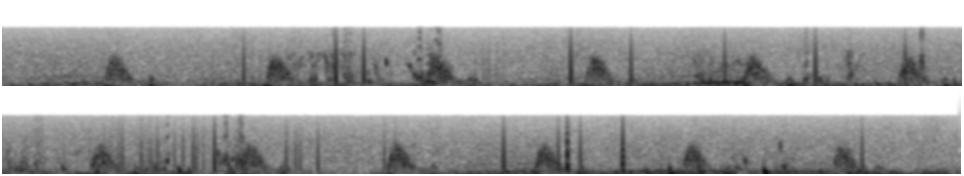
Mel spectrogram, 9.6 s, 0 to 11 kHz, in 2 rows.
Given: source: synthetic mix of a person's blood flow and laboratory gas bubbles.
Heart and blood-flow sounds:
Doppler ultrasound of blood flow; subclavian vein
1.42-1.98 s: bubbles
2.02-2.27 s: bubbles
3.40-3.77 s: bubbles
4.01-4.16 s: bubbles
4.21-4.33 s: bubbles
4.59-4.64 s: bubbles
4.80-5.21 s: bubbles
5.50-5.70 s: bubbles
5.87-6.07 s: bubbles
8.43-8.57 s: bubbles
8.66-8.80 s: bubbles
From the record:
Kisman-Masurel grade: 221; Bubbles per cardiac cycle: several, 3 to 8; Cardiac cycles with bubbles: 10 to 50%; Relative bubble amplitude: barely perceptible (0.100 to 0.250); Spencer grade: 2 (many but less than half of the cardiac periods contain bubble signals, singularly or in groups); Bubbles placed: anywhere in the cardiac cycle

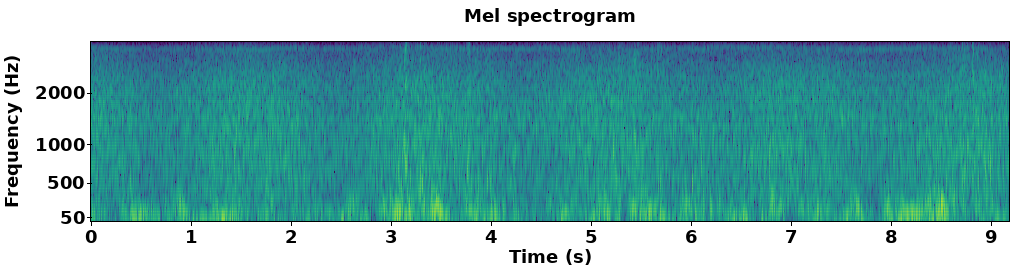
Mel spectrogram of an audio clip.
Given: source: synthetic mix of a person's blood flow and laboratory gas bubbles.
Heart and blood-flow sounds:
Doppler ultrasound of blood flow; precordium
3.04-3.38 s: bubbles
3.73-4.26 s: bubbles
5.20-5.75 s: bubbles
5.92-6.35 s: bubbles
6.40-6.52 s: bubbles
6.63-6.96 s: bubbles
7.34-7.39 s: bubbles
8.32-8.46 s: bubbles
8.51-9.10 s: bubbles
From the record:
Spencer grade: 2 (many but less than half of the cardiac periods contain bubble signals, singularly or in groups); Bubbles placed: anywhere in the cardiac cycle

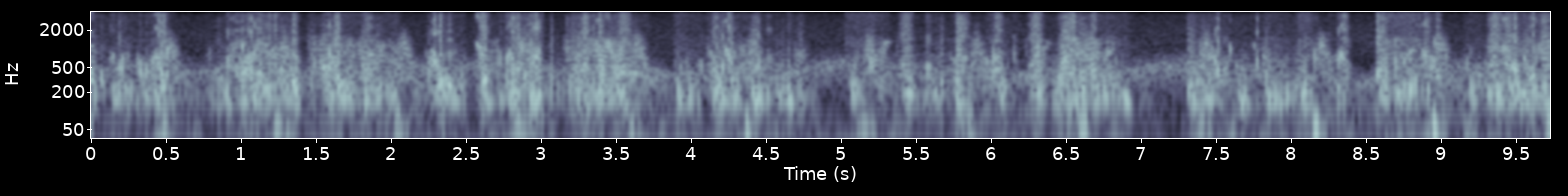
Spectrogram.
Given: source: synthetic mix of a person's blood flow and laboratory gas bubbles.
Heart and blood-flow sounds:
Doppler ultrasound of blood flow; subclavian vein
0.00-0.57 s: bubbles
0.75-1.40 s: bubbles
1.42-2.07 s: bubbles
2.21-2.50 s: bubbles
2.54-3.00 s: bubbles
3.02-3.72 s: bubbles
3.86-4.78 s: bubbles
5.02-6.94 s: bubbles
7.27-8.17 s: bubbles
8.21-8.40 s: bubbles
8.55-9.01 s: bubbles
9.12-9.73 s: bubbles
From the record:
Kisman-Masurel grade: 444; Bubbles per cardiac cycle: continuous sound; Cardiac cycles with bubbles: 100%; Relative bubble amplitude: maximal (0.775 to 0.999); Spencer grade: 4 (maximum detectable bubble signal sounding continuously throughout systole and diastole of every cardiac period, and overriding the amplitude of the normal cardiac signals); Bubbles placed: anywhere in the cardiac cycle

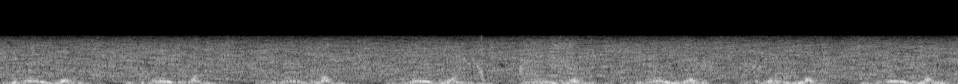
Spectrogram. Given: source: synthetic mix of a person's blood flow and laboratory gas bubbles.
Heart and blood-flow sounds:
Doppler ultrasound of blood flow; precordium
4.72-4.99 s: bubbles
5.17-5.25 s: bubbles
From the record:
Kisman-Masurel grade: 122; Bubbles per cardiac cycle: 1 to 2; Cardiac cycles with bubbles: 10 to 50%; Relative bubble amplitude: moderate (0.250 to 0.450); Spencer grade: 2 (many but less than half of the cardiac periods contain bubble signals, singularly or in groups); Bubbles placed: only in the low amplitude regions of the cardiac cycle

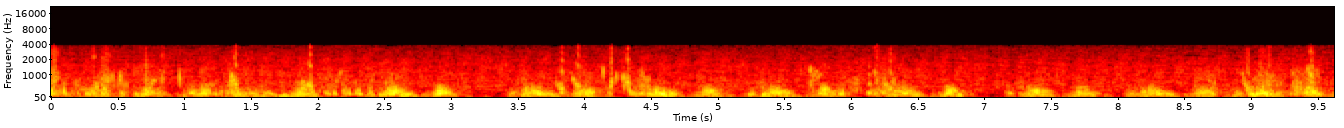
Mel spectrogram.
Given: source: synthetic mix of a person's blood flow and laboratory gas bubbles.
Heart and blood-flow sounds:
Doppler ultrasound of blood flow; precordium
0.00-0.85 s: bubbles
0.94-1.00 s: bubbles
1.11-1.47 s: bubbles
1.79-2.46 s: bubbles
2.48-2.69 s: bubbles
3.77-4.08 s: bubbles
4.12-4.50 s: bubbles
5.66-5.79 s: bubbles
5.88-6.37 s: bubbles
8.65-8.76 s: bubbles
8.91-9.52 s: bubbles
From the record:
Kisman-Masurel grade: 332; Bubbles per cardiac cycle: rolling drumbeat, 9 or more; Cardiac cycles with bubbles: 50 to 99%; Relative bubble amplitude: moderate (0.250 to 0.450); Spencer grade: 3 (all of the cardiac periods contain showers or single bubble signals, but not dominating or overriding the cardiac motion signals); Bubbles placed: anywhere in the cardiac cycle

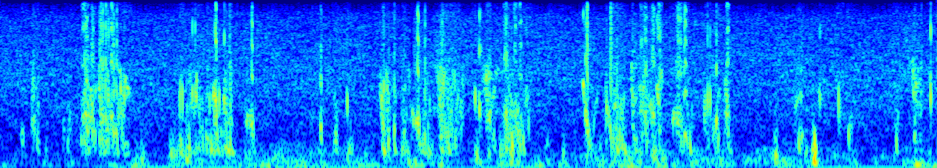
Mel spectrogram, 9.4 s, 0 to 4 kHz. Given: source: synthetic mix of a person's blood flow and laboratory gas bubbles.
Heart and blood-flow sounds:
Doppler ultrasound of blood flow; subclavian vein
0.20-0.26 s: bubbles
0.30-0.41 s: bubbles
0.62-0.74 s: bubbles
0.78-1.32 s: bubbles
1.77-2.38 s: bubbles
2.43-2.57 s: bubbles
3.18-3.25 s: bubbles
3.31-3.40 s: bubbles
3.43-3.51 s: bubbles
3.77-4.64 s: bubbles
4.71-5.33 s: bubbles
5.81-5.97 s: bubbles
6.04-6.63 s: bubbles
6.69-6.96 s: bubbles
7.02-7.34 s: bubbles
7.93-8.05 s: bubbles
8.19-8.22 s: bubbles
8.36-8.53 s: bubbles
8.93-9.02 s: bubbles
9.11-9.22 s: bubbles
9.28-9.35 s: bubbles
From the record:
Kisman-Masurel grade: 332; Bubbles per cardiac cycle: rolling drumbeat, 9 or more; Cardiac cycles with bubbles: 50 to 99%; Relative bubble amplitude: moderate (0.250 to 0.450); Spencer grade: 3 (all of the cardiac periods contain showers or single bubble signals, but not dominating or overriding the cardiac motion signals); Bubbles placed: anywhere in the cardiac cycle

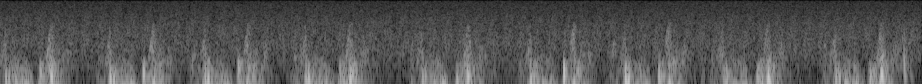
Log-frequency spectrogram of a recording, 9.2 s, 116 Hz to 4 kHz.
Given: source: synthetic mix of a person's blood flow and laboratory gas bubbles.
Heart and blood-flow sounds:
Doppler ultrasound of blood flow; precordium
9.01-9.15 s: bubbles
From the record:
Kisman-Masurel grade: 211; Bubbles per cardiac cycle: several, 3 to 8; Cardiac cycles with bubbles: 1 to 10%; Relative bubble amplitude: barely perceptible (0.100 to 0.250); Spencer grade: 1 (occasional bubble signal discernible with the cardiac motion signal, with majority of cardiac periods free of bubbles); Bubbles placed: only in the low amplitude regions of the cardiac cycle

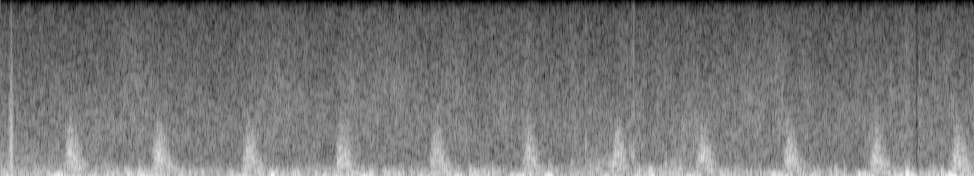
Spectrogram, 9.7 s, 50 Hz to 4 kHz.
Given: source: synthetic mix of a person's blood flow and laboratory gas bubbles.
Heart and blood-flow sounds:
Doppler ultrasound of blood flow; subclavian vein
5.70-5.75 s: bubbles
5.83-5.88 s: bubbles
6.27-6.39 s: bubbles
6.63-7.01 s: bubbles
From the record:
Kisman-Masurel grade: 121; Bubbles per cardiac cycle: 1 to 2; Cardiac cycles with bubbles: 10 to 50%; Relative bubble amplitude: barely perceptible (0.100 to 0.250); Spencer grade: 2 (many but less than half of the cardiac periods contain bubble signals, singularly or in groups); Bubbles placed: anywhere in the cardiac cycle

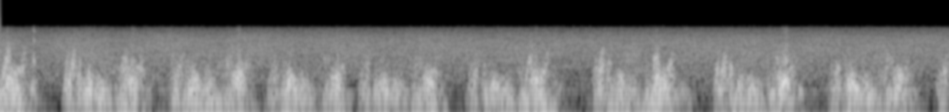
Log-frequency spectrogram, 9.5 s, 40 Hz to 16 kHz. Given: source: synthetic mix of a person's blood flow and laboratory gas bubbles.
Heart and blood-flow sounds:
Doppler ultrasound of blood flow; precordium
0.31-0.37 s: bubbles
0.85-0.94 s: bubbles
From the record:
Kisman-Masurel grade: 121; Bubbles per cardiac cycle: 1 to 2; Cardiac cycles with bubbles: 10 to 50%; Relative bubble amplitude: barely perceptible (0.100 to 0.250); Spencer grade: 2 (many but less than half of the cardiac periods contain bubble signals, singularly or in groups); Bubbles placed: only in the low amplitude regions of the cardiac cycle

